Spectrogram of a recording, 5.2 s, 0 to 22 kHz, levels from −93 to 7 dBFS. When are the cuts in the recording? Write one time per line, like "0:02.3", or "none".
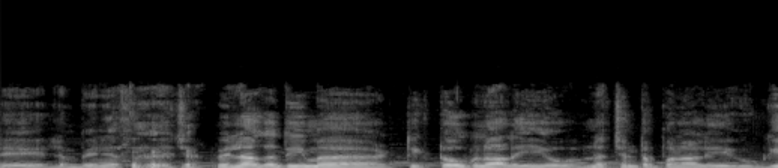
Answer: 0:01.3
